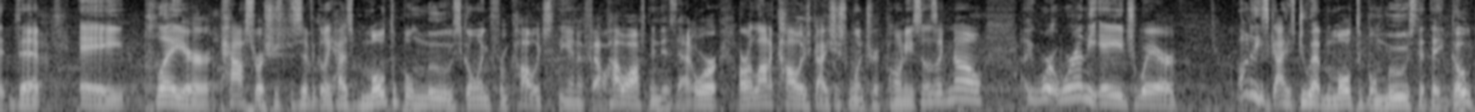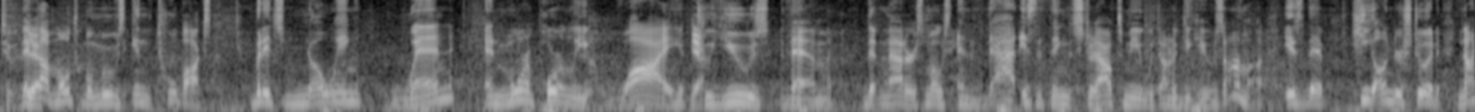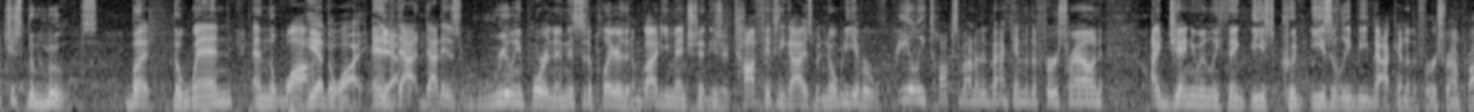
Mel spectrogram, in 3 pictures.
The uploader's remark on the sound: come to you live from the 2023 NFL Combine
